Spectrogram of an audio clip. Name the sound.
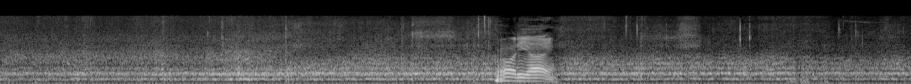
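honey bees buzzing in an opened Langstroth hive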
